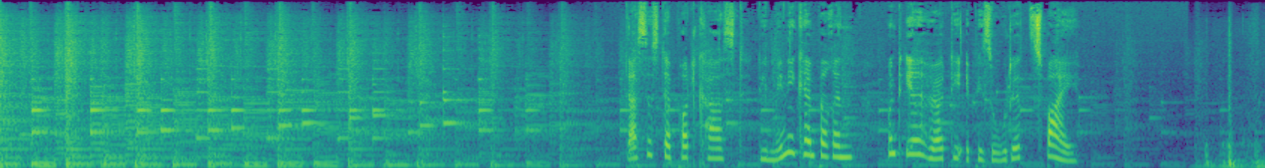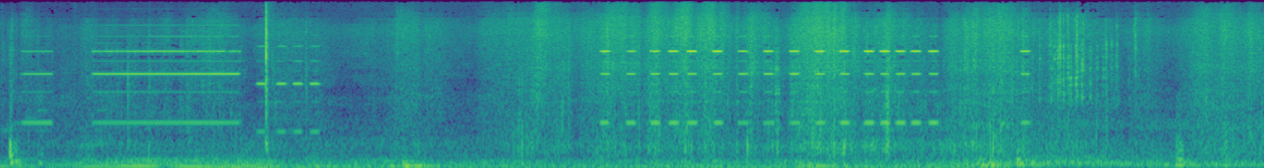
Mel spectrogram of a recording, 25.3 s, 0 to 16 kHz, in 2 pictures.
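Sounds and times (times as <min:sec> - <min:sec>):
road and engine rumble inside a moving Volkswagen Golf 6: 0:00.0 - 0:25.2
speech: 0:06.3 - 0:10.9
high electronic beeping tones: 0:12.9 - 0:15.9, 0:18.7 - 0:22.1.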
